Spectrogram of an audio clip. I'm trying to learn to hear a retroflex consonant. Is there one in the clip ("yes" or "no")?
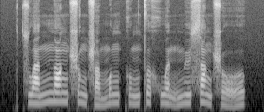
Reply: yes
